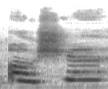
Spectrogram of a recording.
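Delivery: high squeaky oh shit; hammed-up startled falsetto; mock panicked yelp. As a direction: shriek it as he flies off. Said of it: "He goes".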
